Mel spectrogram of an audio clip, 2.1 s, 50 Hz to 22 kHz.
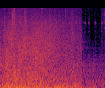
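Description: A Mammoth tank is destroyed in Command & Conquer 3, heard as a loud, sustained explosive roar with crackling debris that ends abruptly into quieter game ambience.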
